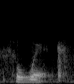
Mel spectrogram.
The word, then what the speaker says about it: SWCC: here it is fWCC that's called Swick that's how they pronounce it let's go so um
